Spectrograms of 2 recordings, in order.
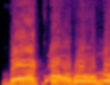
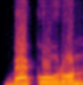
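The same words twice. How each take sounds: First: ব্যাকরণ drawn out very slowly, final vowel sounded; ব্যাকরণ spelled out slowly as if with no hasanta; pronunciation without hasanta. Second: ব্যাকরণ said the everyday way, clipped at the end; ব্যাকরণ in everyday speech; natural pronunciation. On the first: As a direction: read ব্যাকরণ letter by letter, stretched and louder. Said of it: "হসন্ত না দিতেন ... এটাকে পড়তাম". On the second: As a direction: say ব্যাকরণ as people really say it. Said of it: "ব্যাকরণকে উচ্চারণ করলে". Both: Shown as a demonstration.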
